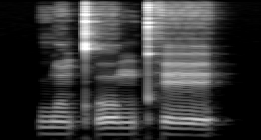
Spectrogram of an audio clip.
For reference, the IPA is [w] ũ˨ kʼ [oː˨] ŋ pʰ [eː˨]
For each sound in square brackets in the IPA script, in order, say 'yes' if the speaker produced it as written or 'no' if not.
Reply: yes, yes, yes

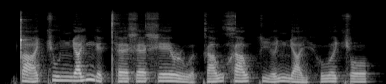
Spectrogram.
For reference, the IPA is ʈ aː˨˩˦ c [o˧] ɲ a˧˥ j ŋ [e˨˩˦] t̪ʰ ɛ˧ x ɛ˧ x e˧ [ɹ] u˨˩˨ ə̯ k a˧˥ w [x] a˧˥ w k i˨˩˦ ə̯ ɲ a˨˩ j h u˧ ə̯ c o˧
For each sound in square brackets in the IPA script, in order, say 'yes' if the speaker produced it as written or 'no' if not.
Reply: no, no, yes, yes

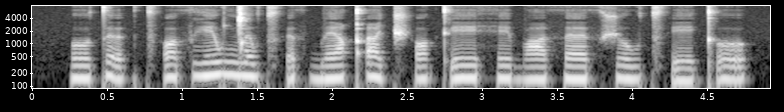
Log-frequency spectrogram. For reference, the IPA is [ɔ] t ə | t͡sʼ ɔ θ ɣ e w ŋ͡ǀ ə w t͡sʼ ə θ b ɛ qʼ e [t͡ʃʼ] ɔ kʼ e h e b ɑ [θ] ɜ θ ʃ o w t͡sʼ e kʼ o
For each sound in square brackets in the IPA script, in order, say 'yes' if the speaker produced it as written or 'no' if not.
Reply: no, yes, yes

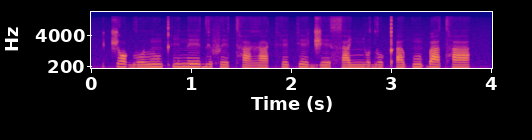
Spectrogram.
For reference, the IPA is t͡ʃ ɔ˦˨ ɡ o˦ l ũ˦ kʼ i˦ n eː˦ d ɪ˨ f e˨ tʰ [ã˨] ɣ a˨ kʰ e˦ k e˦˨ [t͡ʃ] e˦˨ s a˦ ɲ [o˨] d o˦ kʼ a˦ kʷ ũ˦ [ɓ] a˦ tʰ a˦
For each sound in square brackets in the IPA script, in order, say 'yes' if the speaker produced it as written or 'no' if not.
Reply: no, no, no, yes

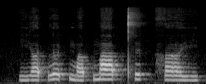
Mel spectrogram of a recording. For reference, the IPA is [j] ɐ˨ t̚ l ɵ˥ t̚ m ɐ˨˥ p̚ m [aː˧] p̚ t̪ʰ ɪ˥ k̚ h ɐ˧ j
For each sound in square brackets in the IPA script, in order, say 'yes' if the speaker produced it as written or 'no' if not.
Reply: yes, no

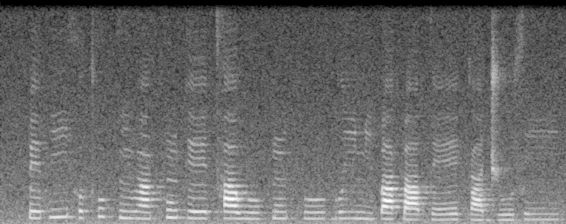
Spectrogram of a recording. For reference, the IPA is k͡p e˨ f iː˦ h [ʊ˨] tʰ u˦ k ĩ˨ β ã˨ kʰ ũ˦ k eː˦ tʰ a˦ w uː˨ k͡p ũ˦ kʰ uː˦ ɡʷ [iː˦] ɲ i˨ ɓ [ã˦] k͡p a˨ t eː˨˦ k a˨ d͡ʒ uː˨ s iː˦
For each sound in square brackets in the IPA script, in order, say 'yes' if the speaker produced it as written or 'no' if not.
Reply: yes, yes, no

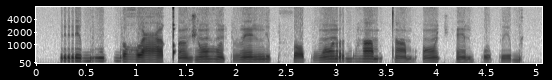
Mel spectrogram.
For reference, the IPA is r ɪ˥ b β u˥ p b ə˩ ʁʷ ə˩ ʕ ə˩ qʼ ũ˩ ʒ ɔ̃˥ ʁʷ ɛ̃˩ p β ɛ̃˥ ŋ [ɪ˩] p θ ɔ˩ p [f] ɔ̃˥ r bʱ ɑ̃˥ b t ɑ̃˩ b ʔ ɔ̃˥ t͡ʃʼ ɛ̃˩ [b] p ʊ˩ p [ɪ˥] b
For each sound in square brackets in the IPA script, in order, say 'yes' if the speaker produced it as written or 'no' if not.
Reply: no, no, yes, yes

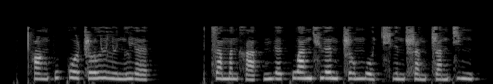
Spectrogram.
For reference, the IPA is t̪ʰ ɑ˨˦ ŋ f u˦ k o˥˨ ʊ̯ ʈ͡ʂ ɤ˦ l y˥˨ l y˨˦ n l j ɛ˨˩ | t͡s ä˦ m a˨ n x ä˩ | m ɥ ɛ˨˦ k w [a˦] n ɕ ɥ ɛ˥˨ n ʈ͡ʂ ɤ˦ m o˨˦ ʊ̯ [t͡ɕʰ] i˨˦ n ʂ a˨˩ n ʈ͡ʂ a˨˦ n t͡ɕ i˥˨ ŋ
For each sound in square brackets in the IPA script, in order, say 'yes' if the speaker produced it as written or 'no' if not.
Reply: yes, yes

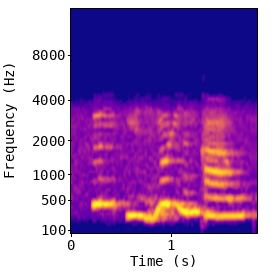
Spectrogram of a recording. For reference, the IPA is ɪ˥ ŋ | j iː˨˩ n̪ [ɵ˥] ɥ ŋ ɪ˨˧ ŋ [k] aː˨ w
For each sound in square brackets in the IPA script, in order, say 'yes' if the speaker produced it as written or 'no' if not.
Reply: yes, yes

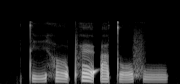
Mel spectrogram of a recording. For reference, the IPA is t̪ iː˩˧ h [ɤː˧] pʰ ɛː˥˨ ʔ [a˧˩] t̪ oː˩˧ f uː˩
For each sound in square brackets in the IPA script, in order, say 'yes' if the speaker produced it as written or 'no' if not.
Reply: no, yes

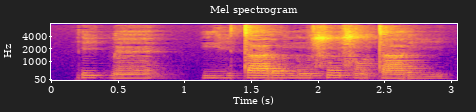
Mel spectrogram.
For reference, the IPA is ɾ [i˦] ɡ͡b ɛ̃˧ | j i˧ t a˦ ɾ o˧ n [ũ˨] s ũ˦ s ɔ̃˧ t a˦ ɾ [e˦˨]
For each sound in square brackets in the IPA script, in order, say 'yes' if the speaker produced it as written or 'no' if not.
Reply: yes, no, no

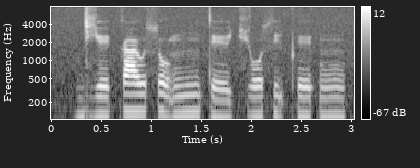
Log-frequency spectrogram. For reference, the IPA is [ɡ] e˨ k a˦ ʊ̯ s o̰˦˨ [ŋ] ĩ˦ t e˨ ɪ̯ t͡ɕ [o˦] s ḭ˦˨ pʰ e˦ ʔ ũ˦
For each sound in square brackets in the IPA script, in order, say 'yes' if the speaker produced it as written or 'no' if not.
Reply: no, yes, yes

